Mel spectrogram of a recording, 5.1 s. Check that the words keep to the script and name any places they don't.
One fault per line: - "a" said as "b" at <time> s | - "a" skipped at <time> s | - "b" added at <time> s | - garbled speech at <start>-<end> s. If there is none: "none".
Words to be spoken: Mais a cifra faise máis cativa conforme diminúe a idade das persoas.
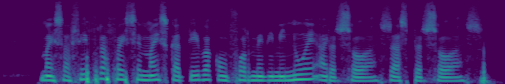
- "idade" said as "persoas" at 3.3 s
